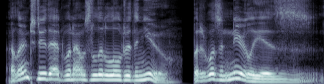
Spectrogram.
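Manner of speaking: breezy, a bit boastful; friendly older stallion. Acted. Tycho telling Scootaloo about learning it, casually.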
